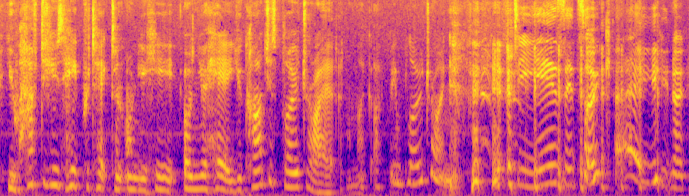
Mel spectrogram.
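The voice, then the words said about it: Australian accent. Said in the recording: “that accent, you're not from the Isle of Wight ... I'm from Sydney. I grew up in Sydney.”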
